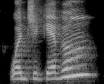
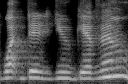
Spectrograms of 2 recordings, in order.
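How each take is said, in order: First: The word 'did' is reduced into 'what'd'. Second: The word 'did' is said in full. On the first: "We would say" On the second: "instead of saying"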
